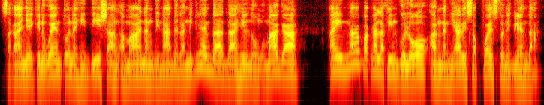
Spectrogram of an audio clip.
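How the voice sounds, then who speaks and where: A man's voice: medium pitch, lively intonation, normal speed, no echo, studio quality. A man giving scripted first-person dramatic narration, reading out a love story as a letter sender would tell it.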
